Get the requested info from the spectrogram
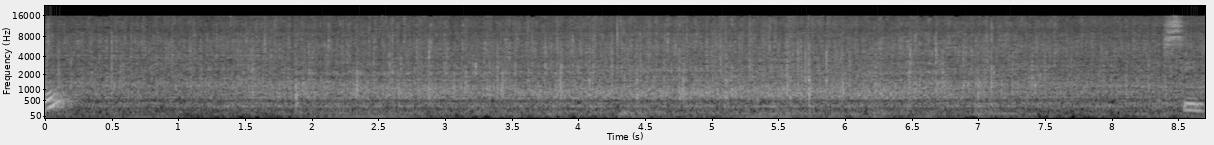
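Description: Chopped vegetables cooking in an enamel pot on the stove: a steady sizzle with faint scattered crackles.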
